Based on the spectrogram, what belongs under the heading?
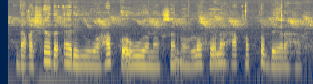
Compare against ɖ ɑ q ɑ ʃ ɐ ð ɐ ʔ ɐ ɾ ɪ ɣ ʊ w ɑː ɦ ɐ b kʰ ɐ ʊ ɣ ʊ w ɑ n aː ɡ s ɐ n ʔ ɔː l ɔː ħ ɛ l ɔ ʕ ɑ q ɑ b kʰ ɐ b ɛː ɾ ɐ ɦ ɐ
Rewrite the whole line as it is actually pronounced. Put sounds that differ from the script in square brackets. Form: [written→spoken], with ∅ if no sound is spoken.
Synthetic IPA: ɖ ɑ q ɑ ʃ ɐ ð ɐ ʔ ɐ ɾ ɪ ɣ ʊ w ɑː ɦ ɐ b kʰ ɐ ʊ ɣ ʊ w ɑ n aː ɡ s ɐ n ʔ ɔː l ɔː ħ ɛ l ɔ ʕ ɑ q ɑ b kʰ ɐ b ɛː ɾ ɐ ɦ ɐ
